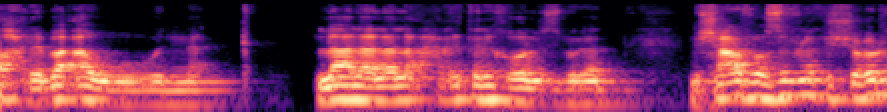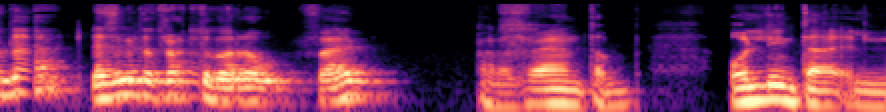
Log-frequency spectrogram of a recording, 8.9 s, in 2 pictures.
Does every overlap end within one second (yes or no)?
yes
